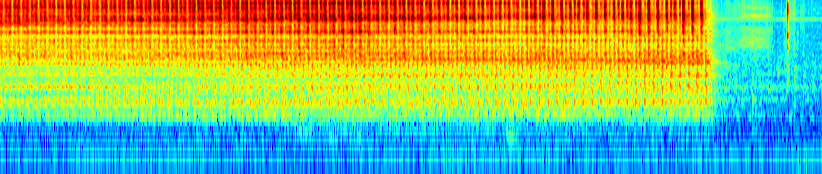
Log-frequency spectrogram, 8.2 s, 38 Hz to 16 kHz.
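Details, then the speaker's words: Rapid even chattering clicks, about four a second, as bowl gouge bounces while cutting at 45 degrees on out-of-round bowl; end grain sticking out is cut while side grain not yet reached. "you hear that you hear that bouncing or that clicking sound so on the side grain we're making a nice cut but on the in grain we've got oh I'm sorry on the on the end grain we're making a cut because it's sticking out so we're cutting that off"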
